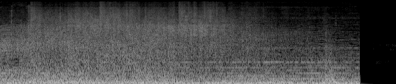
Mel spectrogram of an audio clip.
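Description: A loud, sustained roaring blast of an explosion, dense and rumbling, cutting off abruptly into near silence.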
